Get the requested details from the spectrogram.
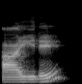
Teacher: En la palabra aire tenemos una vocal abierta. Y a esa vocal abierta le sucede una vocal cerrada átona. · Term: diptongo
